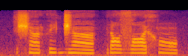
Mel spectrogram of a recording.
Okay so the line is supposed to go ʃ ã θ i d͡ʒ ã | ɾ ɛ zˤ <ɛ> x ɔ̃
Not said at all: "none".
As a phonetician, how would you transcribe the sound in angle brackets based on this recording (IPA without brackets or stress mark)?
ɛ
